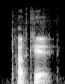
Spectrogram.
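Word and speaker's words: Phuket: on the island of puket pronounced Pucket for a decade Bangkok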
